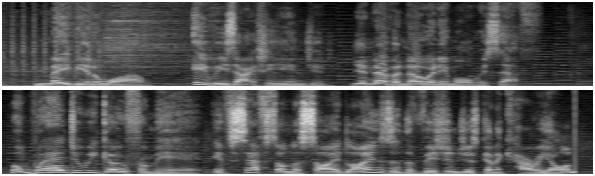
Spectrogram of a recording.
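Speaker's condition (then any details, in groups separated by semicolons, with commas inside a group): No condition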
